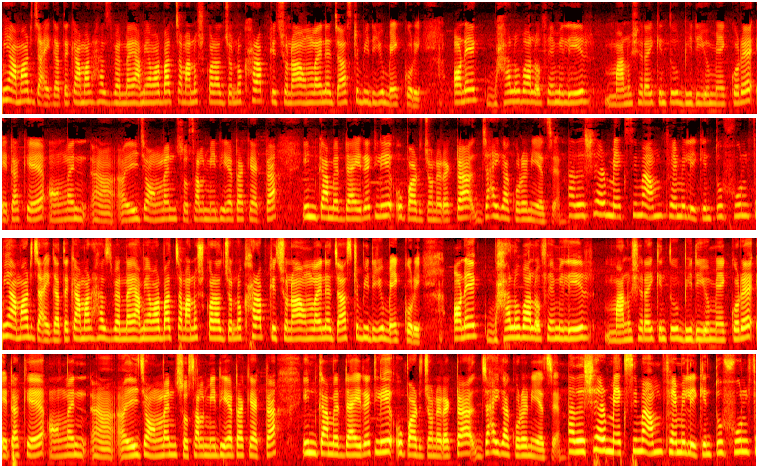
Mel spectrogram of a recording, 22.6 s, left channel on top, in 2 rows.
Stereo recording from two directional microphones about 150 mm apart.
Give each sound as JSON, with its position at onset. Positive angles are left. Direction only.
{"t": 0.5, "sound": "a woman's voice", "side_deg": -40}
{"t": 13.7, "sound": "a woman's voice", "side_deg": -45}
{"t": 19.8, "sound": "speech", "side_deg": -50}
{"t": 22.1, "sound": "a woman's voice", "side_deg": -35}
